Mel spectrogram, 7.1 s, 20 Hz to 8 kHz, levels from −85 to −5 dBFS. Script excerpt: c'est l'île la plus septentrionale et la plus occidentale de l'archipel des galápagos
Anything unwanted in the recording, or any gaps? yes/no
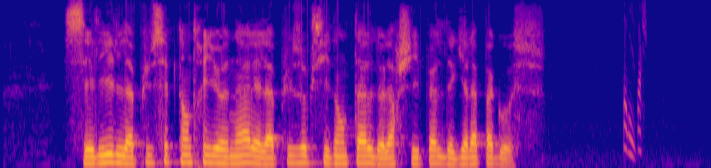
yes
